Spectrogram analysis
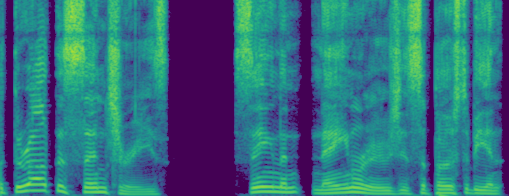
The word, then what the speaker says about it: Nain Rouge: There has been multiple different pronunciations of this crypted. I have watched so many news stations in Detroit pronounce this completely different. Some pronounce it nan rouge. Nan rouge. Non rouge. Nouge. Na. Yeah, just a bunch of different ways. So, we're just going to pronounce it na rouge.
